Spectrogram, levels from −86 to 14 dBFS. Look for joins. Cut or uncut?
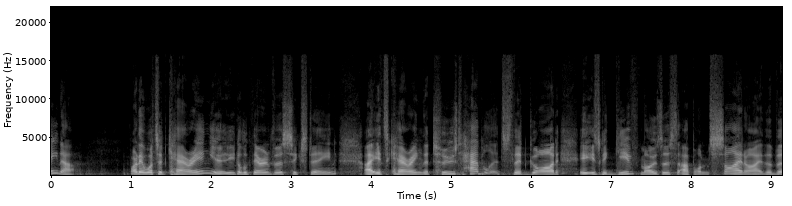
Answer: cut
